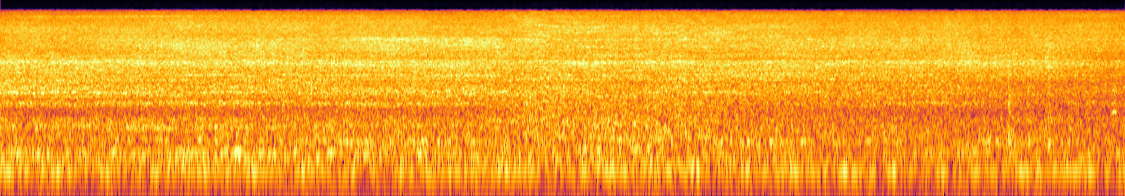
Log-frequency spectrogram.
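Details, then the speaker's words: Steam locomotive boiler accumulation test: loud, steady roaring steam hiss without sputter as the pair of safety valves both lift and blow off cleanly, within tolerance; pressure taken no further. "of valves lifting now, so both valves are lifted. We will not go any further. We're within our tolerance."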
